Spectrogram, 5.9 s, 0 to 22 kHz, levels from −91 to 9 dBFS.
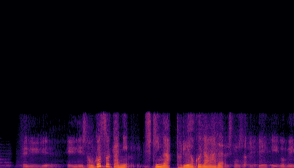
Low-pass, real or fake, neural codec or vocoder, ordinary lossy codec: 7.2 kHz; fake; codec, 16 kHz in and 24 kHz out, 0.9 kbps, LongCat-Audio-Codec, fine tuned four codebook decoder; none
